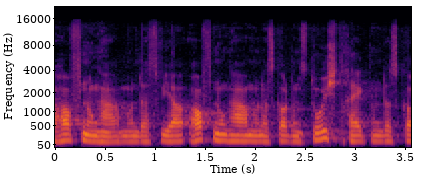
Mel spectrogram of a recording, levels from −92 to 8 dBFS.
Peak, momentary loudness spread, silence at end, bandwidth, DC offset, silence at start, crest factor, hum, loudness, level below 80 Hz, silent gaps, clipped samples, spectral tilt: -10 dBFS; 6 LU; 0 s; 16 kHz; under 0.1%; 0 s; 20 dB; none; -29 LUFS; -76 dBFS; none; under 0.1%; -6 dB/octave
